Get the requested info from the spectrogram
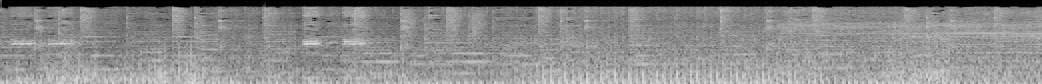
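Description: Music playing over a motorcycle engine running on the move, the engine growing louder about three seconds in.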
